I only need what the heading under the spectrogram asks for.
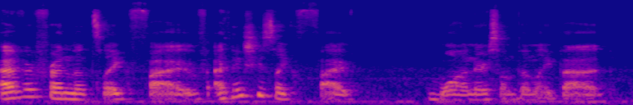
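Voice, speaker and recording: With vocal fry and lively intonation, a woman talks at a moderate pace. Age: 30s. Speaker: webcomic artist and streamer. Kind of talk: casual livestream chat. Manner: animated.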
